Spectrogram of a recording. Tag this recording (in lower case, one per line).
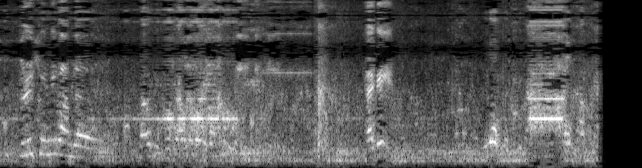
speech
